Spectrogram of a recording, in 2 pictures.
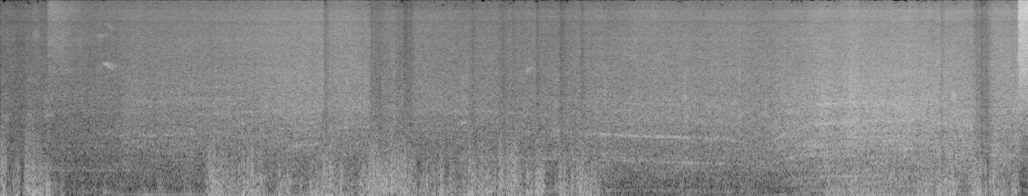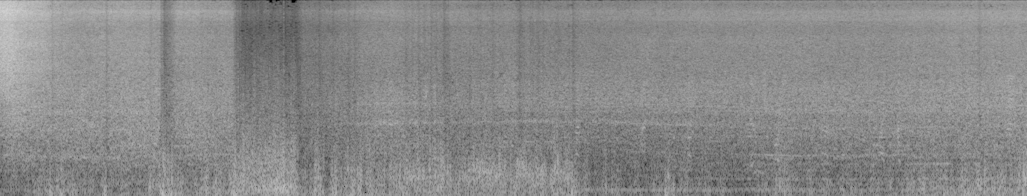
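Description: Open-top double-decker tour bus under way: engine and road rumble mixed with wind on the microphone, rising and falling in loudness, with a brief sharp air-brake hiss about halfway through.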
